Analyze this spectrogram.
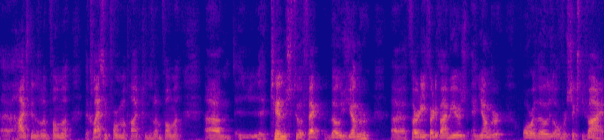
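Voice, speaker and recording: Heard with audible room echo, a man with a fairly low pitch talks at a fairly slow pace with fairly even intonation. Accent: American. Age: 70s. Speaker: cancer patient and Vietnam veteran. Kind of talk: personal video diary. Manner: halting, many fillers and repetitions.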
